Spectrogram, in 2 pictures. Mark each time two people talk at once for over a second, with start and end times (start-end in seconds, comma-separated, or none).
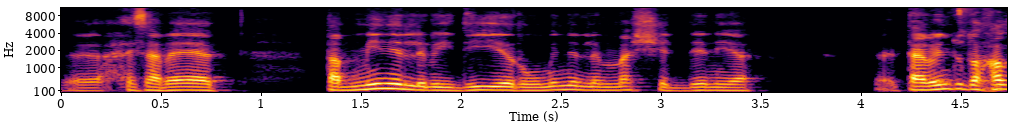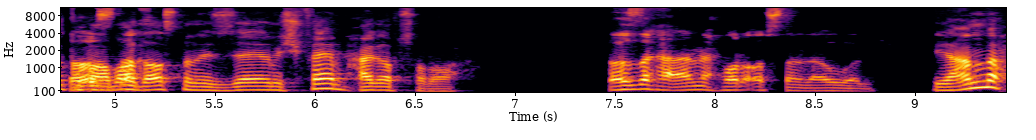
none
